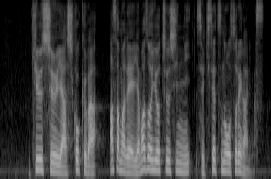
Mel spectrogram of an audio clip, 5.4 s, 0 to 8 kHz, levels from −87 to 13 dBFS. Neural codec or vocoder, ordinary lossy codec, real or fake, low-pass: none; none; real; none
